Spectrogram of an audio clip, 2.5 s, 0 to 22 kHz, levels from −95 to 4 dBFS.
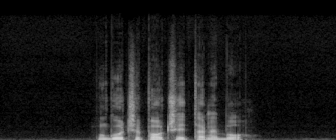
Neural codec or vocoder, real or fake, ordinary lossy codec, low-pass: codec, 44.1 kHz, 7.8 kbps, Pupu-Codec; fake; none; 19.8 kHz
